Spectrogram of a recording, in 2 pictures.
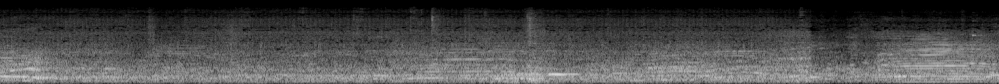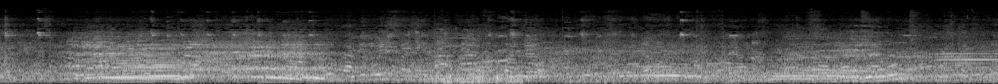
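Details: Cows at a traditional animal market: a herd giving long harmonic moos and bellows that swell and fade, several overlapping calls in the second half, against a constant background of market bustle and distant voices.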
